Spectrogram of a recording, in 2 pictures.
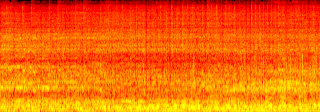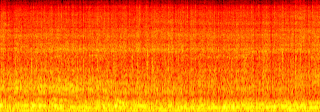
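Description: Drums pound in a steady beat.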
